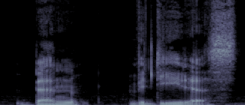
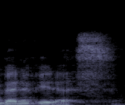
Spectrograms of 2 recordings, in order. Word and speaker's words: Benevides: Today's guest, Kevin Benevides. Did I say it wrong even though we just went over it? Yeah, you did, but it's all good. Okay, correct me then. Let's get it right. Kevin Benevides.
